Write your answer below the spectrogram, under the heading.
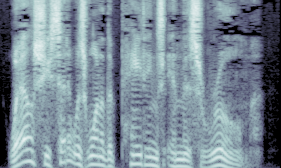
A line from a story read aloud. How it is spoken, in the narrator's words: Lucal said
